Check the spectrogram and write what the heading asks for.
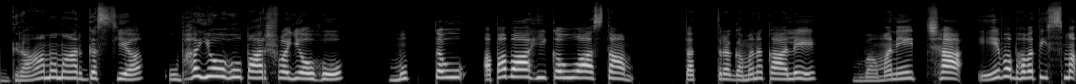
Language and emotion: Sanskrit, disgusted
